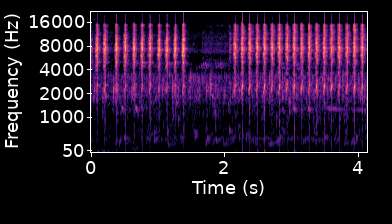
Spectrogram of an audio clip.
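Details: Walang kecek katydid used by bird hobbyists for mastering. Crisp, buzzy pulses repeat quickly, stop for about half a second, then resume at the same pace, while faint twittering lies beneath.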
